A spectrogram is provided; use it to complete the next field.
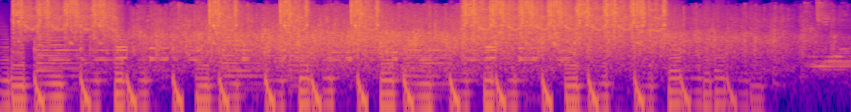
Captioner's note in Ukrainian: оплески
